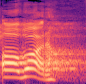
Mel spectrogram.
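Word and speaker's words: hour: यहाँ पे है एन ओवर, यहाँ ओवर का जो स्पेलिंग है वो एच से स्टार्ट होता है, लेकिन जब भी हम उसका उच्चारण करते हैं तो हम ओवर ऐसे नहीं बोलते, ओवर ही बोलते हैं। तो ये साइलेंट एच है।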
